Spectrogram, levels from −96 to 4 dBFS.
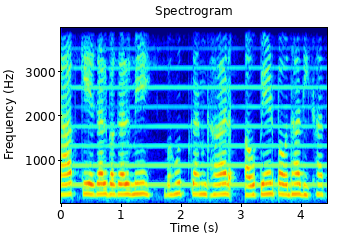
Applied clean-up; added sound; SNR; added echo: none; Bowed string instrument; 18 dB; none.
